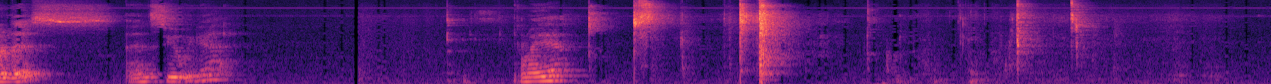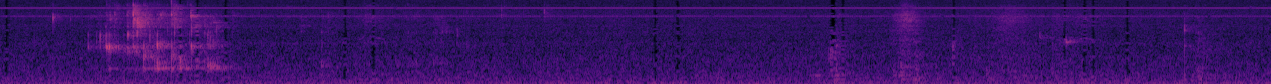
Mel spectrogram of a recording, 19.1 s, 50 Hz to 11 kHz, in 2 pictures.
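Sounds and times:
beer pouring into a glass: 10.2 - 11.4.

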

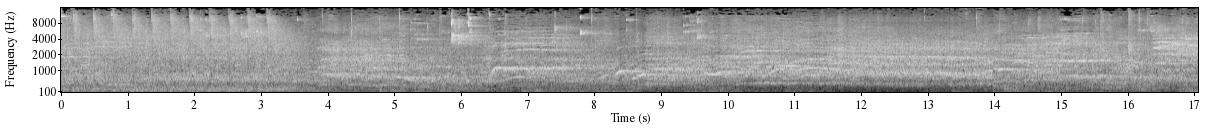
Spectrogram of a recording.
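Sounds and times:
players' voices: 0.0 - 17.0
shoes squeaking on court: 5.0 - 6.7, 7.3 - 8.6, 9.3 - 9.9.

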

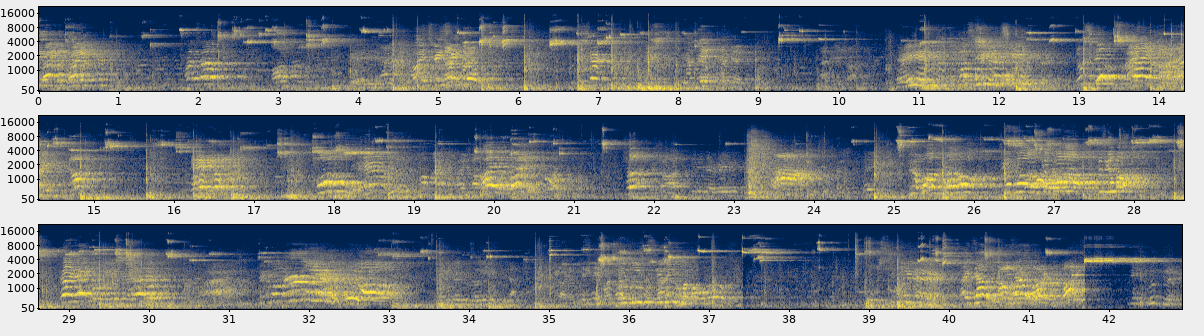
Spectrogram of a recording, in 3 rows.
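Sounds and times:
players calling out: 0.0 - 42.9
basketball bouncing on hardwood: 6.0 - 8.1, 38.9 - 39.9.

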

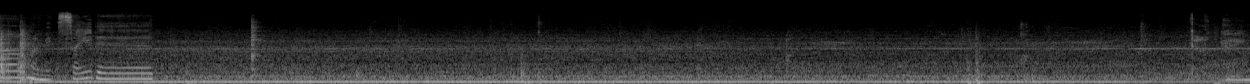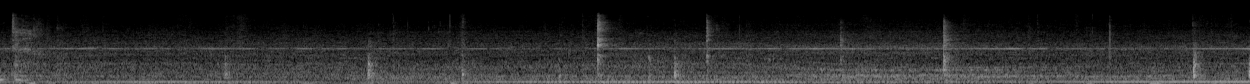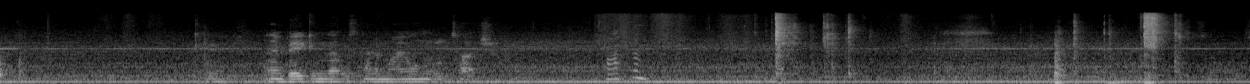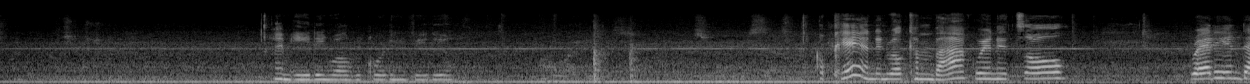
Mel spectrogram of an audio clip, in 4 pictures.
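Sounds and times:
kitchen appliance humming: 0.0 - 50.0
faint high whine: 18.4 - 25.3.

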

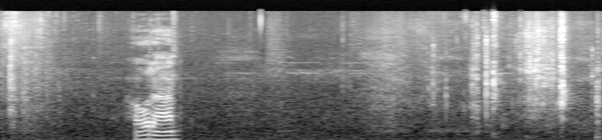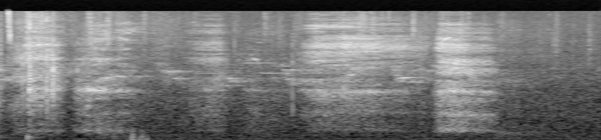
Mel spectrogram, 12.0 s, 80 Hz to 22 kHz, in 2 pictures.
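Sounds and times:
rustling in grass and dry leaves: 0.0 - 1.7, 2.3 - 7.8.

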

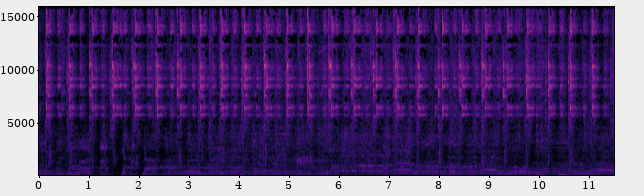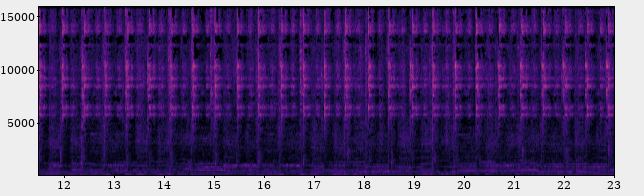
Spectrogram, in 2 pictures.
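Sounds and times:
man singing lead: 0.0 - 4.2, 5.0 - 23.0
men singing in chorus: 0.0 - 4.3, 4.9 - 23.0
shaker beat: 0.0 - 23.0
strummed acoustic guitar: 0.0 - 23.0.

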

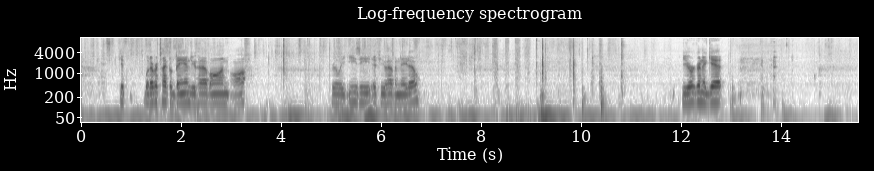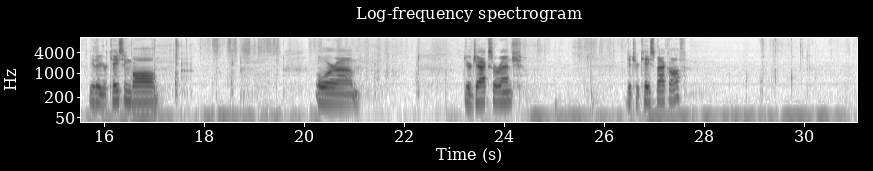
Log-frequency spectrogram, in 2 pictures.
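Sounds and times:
soft rubs: 0.0 - 9.8, 13.2 - 23.2, 24.4 - 26.5.

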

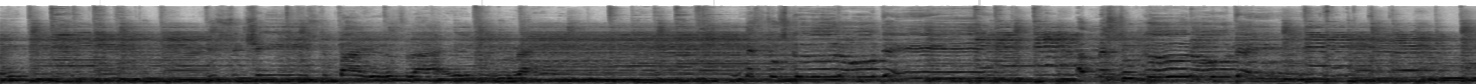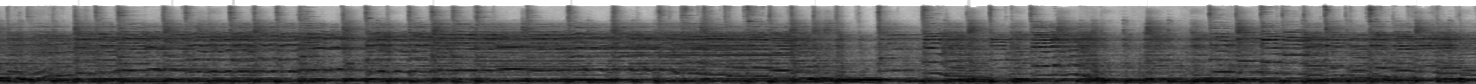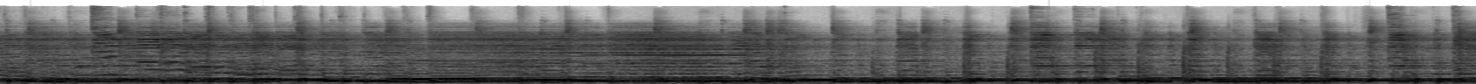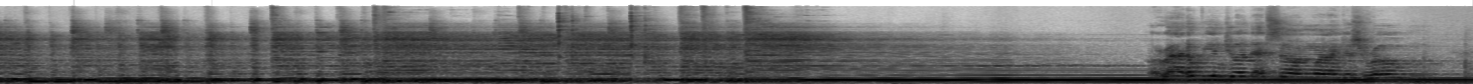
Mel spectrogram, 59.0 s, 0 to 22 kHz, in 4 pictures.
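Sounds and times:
electric guitar quickly picked notes: 0.0 - 59.0.

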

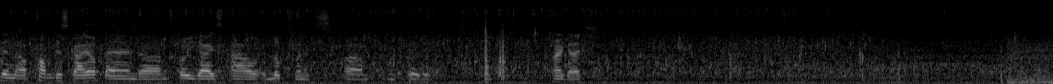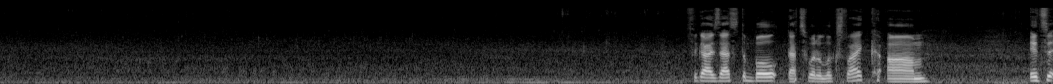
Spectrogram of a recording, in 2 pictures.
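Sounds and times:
faint outdoor hiss: 0.0 - 21.0
low hum: 10.1 - 17.4.

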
